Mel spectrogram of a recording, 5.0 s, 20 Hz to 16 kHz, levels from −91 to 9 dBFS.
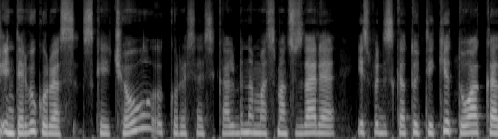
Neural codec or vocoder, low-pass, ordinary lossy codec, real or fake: none; 14.4 kHz; Opus, 32 kbps; real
